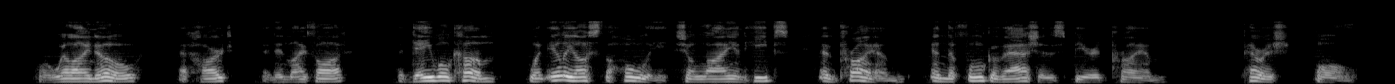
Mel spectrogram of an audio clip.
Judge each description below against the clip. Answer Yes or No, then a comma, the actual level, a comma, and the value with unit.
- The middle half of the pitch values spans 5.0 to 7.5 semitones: Yes, average, 5.3 semitones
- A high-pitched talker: No, low, 135 Hz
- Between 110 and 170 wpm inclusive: Yes, average, 140 wpm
